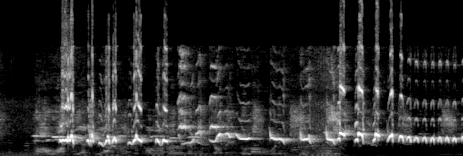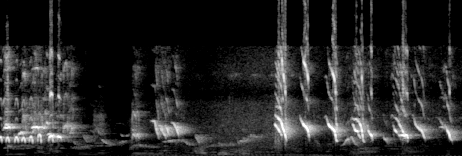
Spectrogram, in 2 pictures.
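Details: Greater green leafbird in a cage, mixing rapid chattering, a steady trill of repeated notes and sharp rising whistled calls, over a low background hum.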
